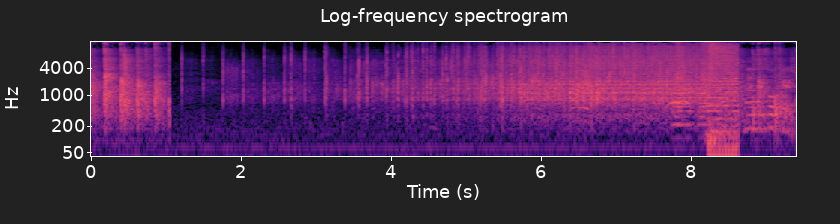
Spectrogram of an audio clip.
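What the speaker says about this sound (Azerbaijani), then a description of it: "Özümüzün alqışlar." A small group claps and cheers at home after decorating a New Year tree. The applause starts after a brief burst of noise, then builds into steady, close clapping that lasts several seconds.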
